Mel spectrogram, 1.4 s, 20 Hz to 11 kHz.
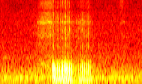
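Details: A single snore from Buhiko, a female pied French Bulldog born January 2022, dozing at home: a coarse rattling inhalation followed by a shorter second rasp.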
